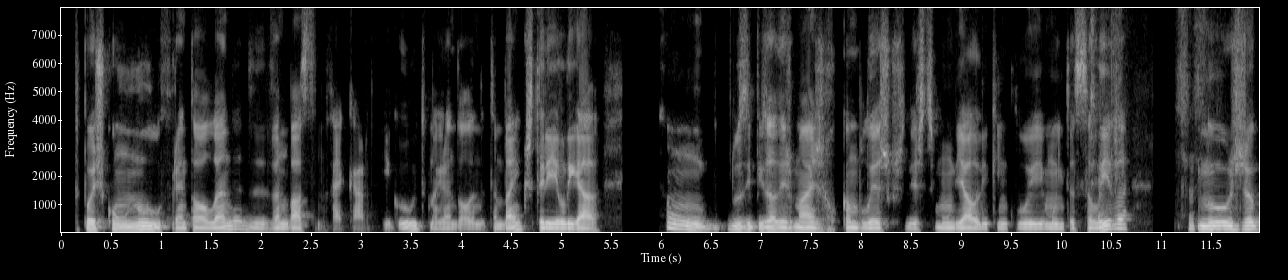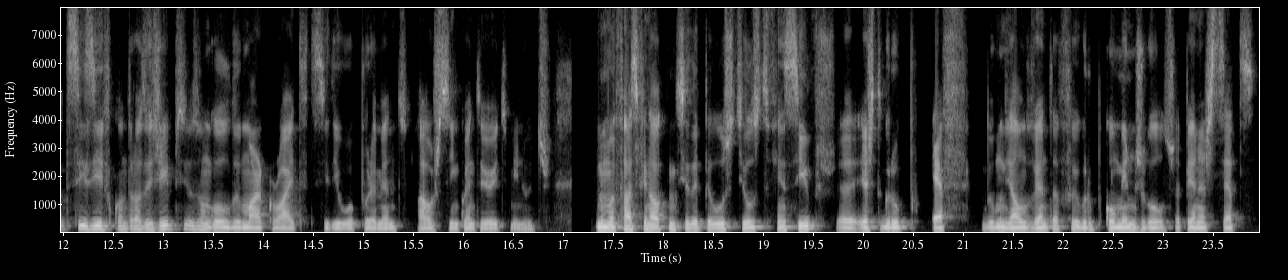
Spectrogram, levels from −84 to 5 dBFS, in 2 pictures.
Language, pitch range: Portuguese, 85-105 Hz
